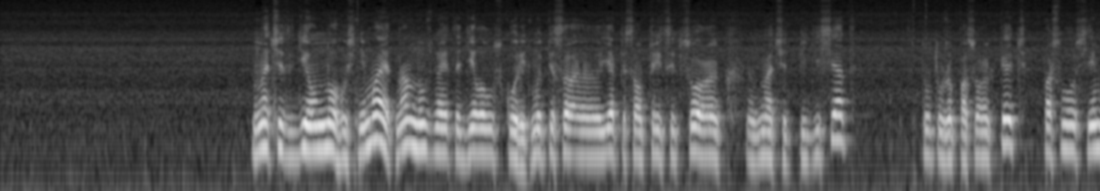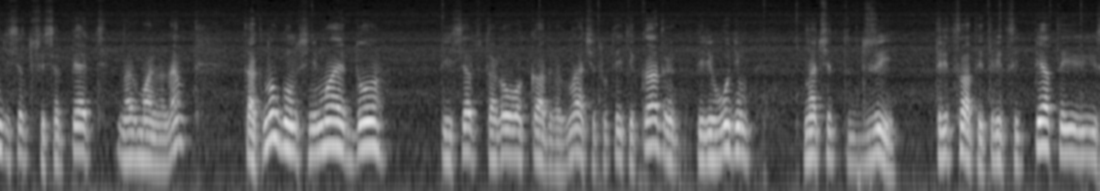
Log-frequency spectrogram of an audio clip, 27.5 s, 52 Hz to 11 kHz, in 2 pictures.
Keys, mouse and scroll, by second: 11.5 click, 17.7-19.4 drag, 20.6 click, 23.5 click, 24.4 g, 27.0 click.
